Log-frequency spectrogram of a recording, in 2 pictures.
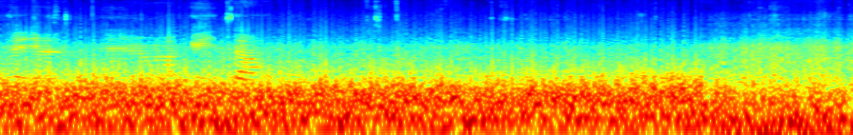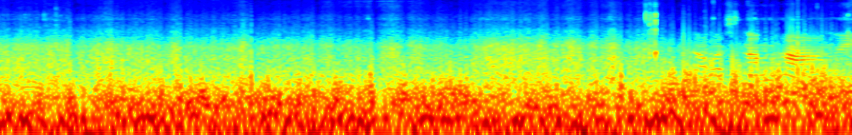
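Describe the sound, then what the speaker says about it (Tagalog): Strong wind buffets the microphone near a yacht on the water, a loud continuous rumbling roar throughout with no letup. "Sobrang lakas ng hangin."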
